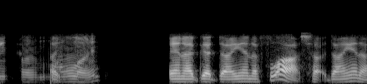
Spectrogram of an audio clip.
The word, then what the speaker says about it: Ploss: Ploss once a day. I'm sorry. You know what? I know Ploss. I'm trying to say Ploss it phonetically. every day. No, that's fine. Ploss every day. That's what I say.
